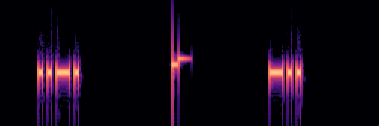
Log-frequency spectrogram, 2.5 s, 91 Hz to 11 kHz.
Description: Morse code, heard as a keyed tone, about 40 wpm, 700 Hz. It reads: F D
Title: Single Letters - Rapid-Fire 40wpm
